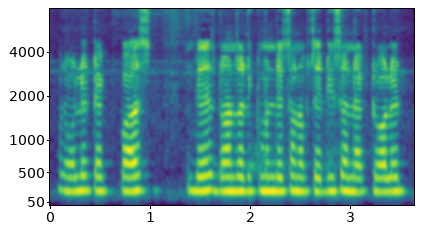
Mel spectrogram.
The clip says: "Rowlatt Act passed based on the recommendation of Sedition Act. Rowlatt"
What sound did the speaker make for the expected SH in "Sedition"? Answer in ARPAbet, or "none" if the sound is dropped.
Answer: S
